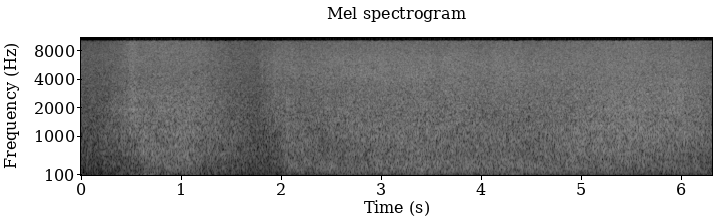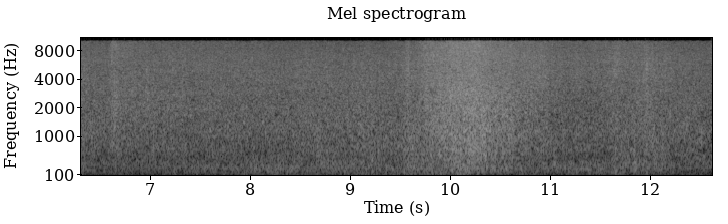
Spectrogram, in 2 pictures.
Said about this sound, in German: Die Wellen rollen heran und sie entfernen sich wieder. Sie kommen und gehen. Sie kommen und gehen.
